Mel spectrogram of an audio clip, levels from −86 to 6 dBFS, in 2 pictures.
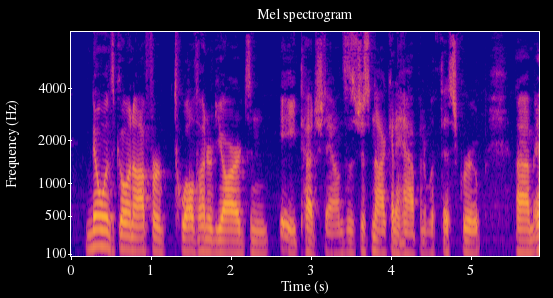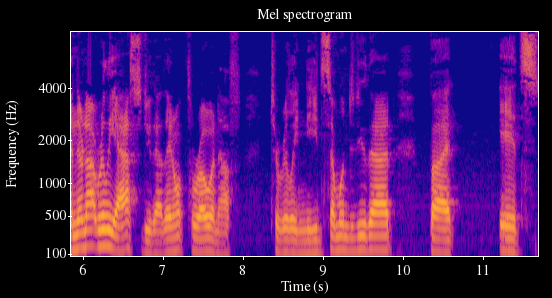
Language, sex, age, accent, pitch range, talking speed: English, male, 30-49, American, 115-135 Hz, 210 wpm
